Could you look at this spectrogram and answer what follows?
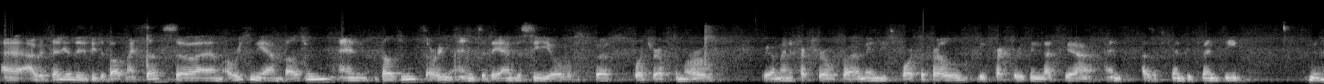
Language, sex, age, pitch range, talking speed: English, male, 30-49, 90-105 Hz, 205 wpm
